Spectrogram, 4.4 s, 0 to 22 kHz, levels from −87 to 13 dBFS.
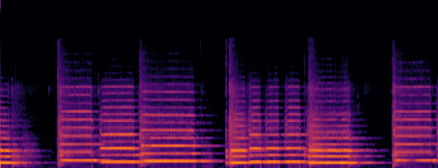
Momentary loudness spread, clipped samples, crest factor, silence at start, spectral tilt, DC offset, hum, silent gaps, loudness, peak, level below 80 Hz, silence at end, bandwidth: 12 LU; under 0.1%; 12 dB; 0 s; 4 dB/octave; under 0.1%; none; none; -15 LUFS; -4 dBFS; -80 dBFS; 0 s; 12.5 kHz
